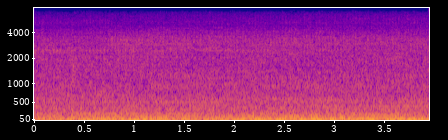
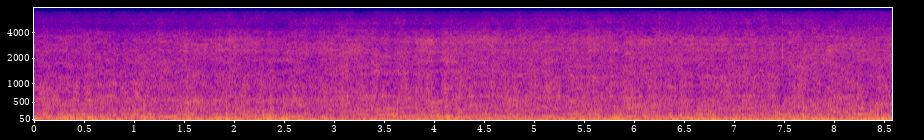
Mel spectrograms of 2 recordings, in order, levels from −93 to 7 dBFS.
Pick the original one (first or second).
first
